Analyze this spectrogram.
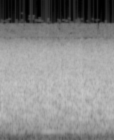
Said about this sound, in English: Red Sox fans coming to life. They haven't had much to cheer about.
